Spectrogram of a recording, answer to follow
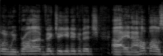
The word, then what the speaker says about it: Yanukovych: I think I said Yanukovych or something like that. It was something completely different. So then I finally learned it was Yanukovych, which is something that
